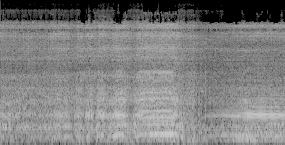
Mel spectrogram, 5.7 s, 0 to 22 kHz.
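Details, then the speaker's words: 49cc dirt bike, newly installed replacement engine, fresh gas, being broken in gently: high buzzy single rises and falls smoothly with light throttle, no knocks or misses; healthy fresh engine. "Just breaking it in. We don't want to go too crazy. But we want to see what it's doing a little bit."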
